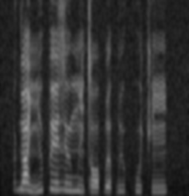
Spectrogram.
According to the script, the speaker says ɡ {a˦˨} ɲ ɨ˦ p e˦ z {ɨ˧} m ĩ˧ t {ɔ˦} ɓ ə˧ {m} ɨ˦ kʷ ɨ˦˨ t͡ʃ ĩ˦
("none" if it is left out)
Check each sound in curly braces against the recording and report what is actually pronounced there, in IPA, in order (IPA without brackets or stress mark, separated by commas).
a˦˨, ɨ˦, ɔ˦, ɓ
